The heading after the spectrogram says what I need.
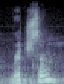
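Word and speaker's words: Ritchson: his name alan richards i think it's pronounced alan rick richson but yeah but the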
